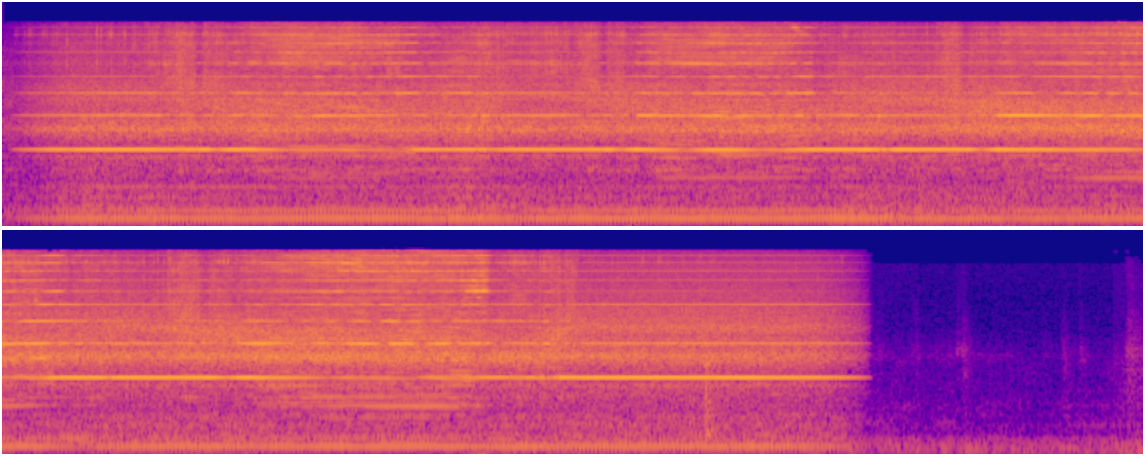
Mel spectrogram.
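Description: Table saw running and cutting angled ends on wooden strips fed through on a sled, a steady whine with a low hum and rising and falling cutting noise. It stops abruptly about a second before the end.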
